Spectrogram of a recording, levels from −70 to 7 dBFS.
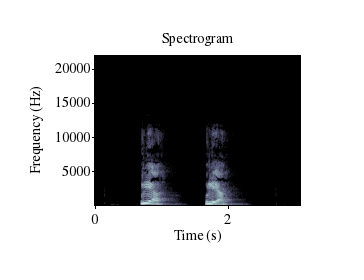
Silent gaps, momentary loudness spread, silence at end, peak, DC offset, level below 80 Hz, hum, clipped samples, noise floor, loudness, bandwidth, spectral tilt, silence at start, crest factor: none; 18 LU; 1.05 s; 0 dBFS; under 0.1%; -60 dBFS; none; under 0.1%; -69 dBFS; -14 LUFS; 12 kHz; -3 dB/octave; 0.7 s; 18 dB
